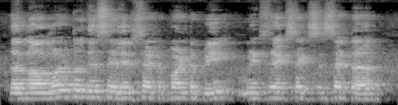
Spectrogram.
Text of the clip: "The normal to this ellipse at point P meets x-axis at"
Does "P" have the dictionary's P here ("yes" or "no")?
no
